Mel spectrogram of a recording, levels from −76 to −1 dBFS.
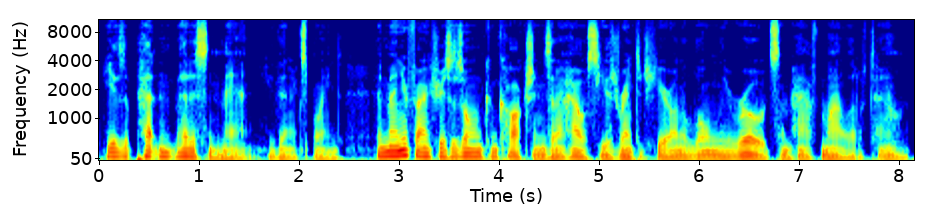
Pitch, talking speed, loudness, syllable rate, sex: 85 Hz, 230 wpm, -20 LUFS, 6.3 syllables/s, male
